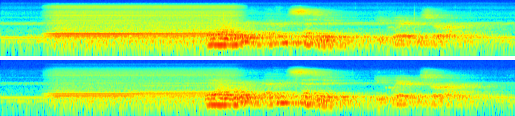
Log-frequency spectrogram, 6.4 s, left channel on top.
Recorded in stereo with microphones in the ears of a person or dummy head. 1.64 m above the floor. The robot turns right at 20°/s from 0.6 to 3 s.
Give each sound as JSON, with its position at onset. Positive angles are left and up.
{"t": 2.5, "sound": "a man speaking", "side_deg": -25, "distance_m": 3.5}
